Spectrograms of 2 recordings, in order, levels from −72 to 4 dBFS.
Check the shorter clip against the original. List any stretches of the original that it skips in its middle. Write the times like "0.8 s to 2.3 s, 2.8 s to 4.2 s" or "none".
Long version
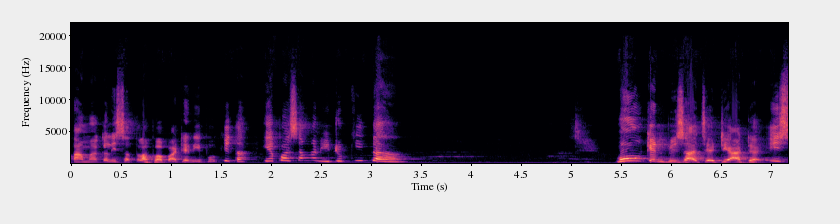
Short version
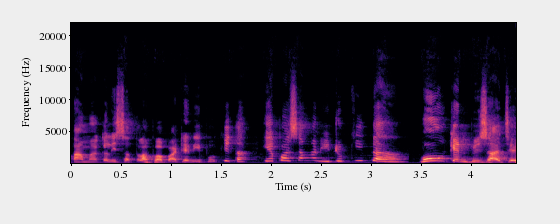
3.3 s to 5.3 s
